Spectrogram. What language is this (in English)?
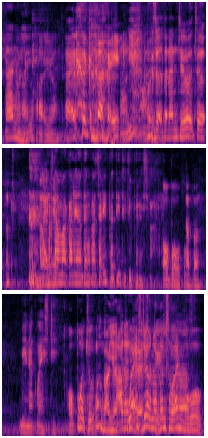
Indonesian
